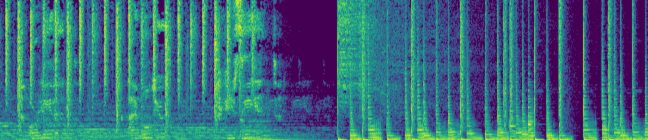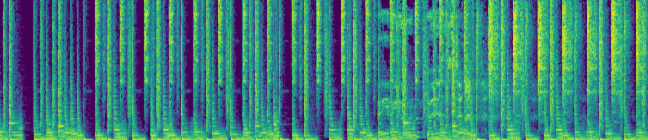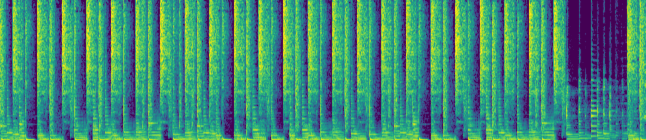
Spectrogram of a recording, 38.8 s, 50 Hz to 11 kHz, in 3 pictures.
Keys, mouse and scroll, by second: 22.0 middle click, 24.1-31.1 middle drag, 31.1-38.8 middle drag.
